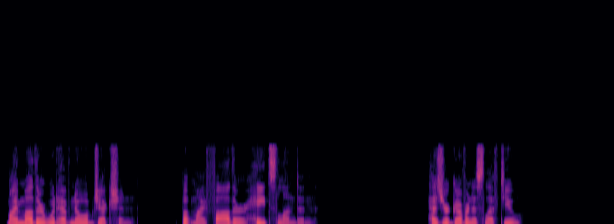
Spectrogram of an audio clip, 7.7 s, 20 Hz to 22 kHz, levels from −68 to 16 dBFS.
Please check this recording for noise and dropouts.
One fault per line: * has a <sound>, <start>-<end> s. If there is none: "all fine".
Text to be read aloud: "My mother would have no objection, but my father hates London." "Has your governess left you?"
all fine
